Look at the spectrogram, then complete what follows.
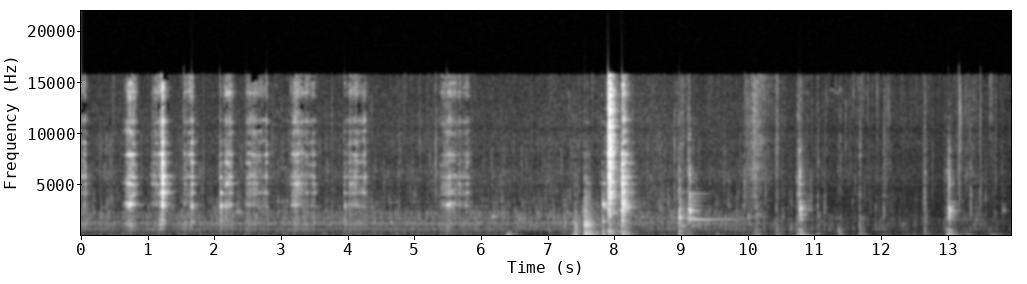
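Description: A spoon tapping, clinking and scraping against a steel pan as gram flour is tipped into thick tomato gravy and stirred in. There is a cluster of louder knocks about eight seconds in.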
